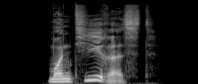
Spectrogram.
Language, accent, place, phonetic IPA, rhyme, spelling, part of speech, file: German, Germany, Berlin, [mɔnˈtiːʁəst], -iːʁəst, montierest, verb, De-montierest.ogg
- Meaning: second-person singular subjunctive I of montieren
